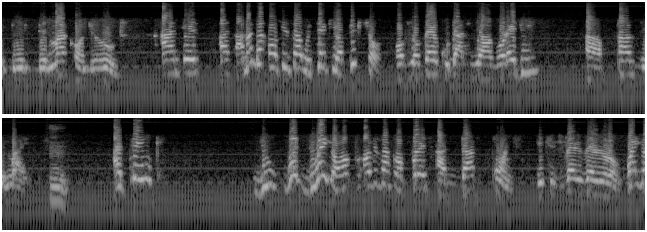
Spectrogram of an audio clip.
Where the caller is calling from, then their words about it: Kubwa, Federal Capital Territory, Nigeria; I'm calling from Kubwa.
